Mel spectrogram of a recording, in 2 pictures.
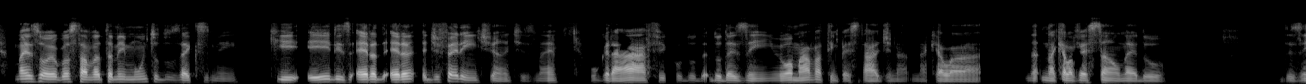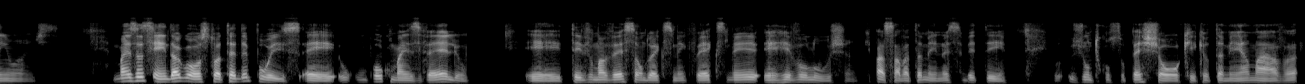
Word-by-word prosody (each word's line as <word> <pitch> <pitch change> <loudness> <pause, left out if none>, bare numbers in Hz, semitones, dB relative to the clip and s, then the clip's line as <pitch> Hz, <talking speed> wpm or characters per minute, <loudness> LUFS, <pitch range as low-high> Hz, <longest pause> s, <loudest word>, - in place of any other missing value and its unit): Mas 130 +1 +3
ó, 125 - +4
eu 120 - +4
gostava 115 -2 +2
também 120 +1 -1
muito 125 +3 -7
dos 110 -1 -17
X-Men, 90 -4 -6 0.3
que 110 -1 -2
eles 115 +1 +1
era 120 +1 +8
era 125 +3 +7
diferente 110 -3 -2
antes, 85 -1 -12
né, 95 0 -10 0.3
o - - -19
gráfico 95 -1 0
do 95 +1 -18
do 95 +2 -7
desenho, 95 0 -5
eu 100 +1 +1
amava 105 +1 0
a - - -5
Tempestade 85 +1 -6
na 80 -2 -20
naquela 80 -2 -5 0.4
na - - -7
naquela 95 - 0
versão, 95 -2 -2
né, 90 -1 -3
do 85 -2 -10 1.2
desenho 90 0 -8
antes. 80 -1 -16 0.5
Mas, 155 +3 +3
assim, 175 -4 +6
ainda 130 +4 +9
gosto 125 -5 +4
até 145 - +5
depois, 110 - 0
eh, 90 -1 +3 0.2
um 110 0 -19
pouco 135 -3 -3
mais 95 -3 0
velho, 105 -4 +2 0.6
eh, 90 -1 0
teve 110 0 -2
uma 110 0 +2
versão 115 -1 +1
do 105 - -1
X-Men 100 0 -2
que - - -27
foi 100 - +1
"X-Men", 110 +2 -1
eh, 105 - +2
"Revolution", 100 -6 -5
que - - -21
passava - - +1
também 105 -4 -6
no 95 - -7
SBT, 95 -4 -6 0.6
junto - - -7
com - - -16
o - - -13
Super - - -3
Choque, 90 0 +3
que - - -6
eu - - -9
também 90 -1 -3
amava, 95 0 -1
100 Hz, 160 wpm, -26 LUFS, 90-115 Hz, 1.2 s, ainda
